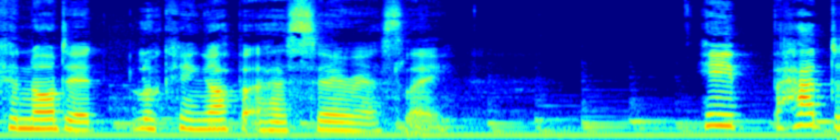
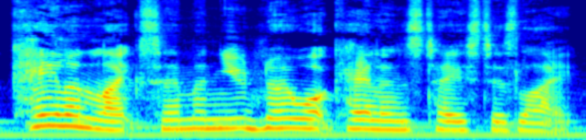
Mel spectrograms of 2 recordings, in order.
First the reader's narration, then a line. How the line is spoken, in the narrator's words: he started before sighing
